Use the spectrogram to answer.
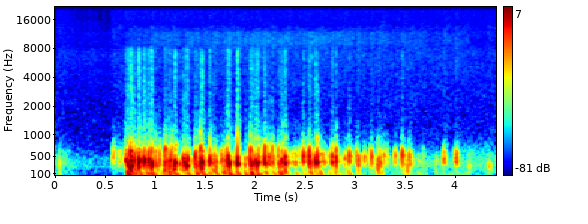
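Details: Person's own stomach: irregular bubbling gurgles and low rumbles tapering to a few isolated pops; ordinary bowel sounds (borborygmi).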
